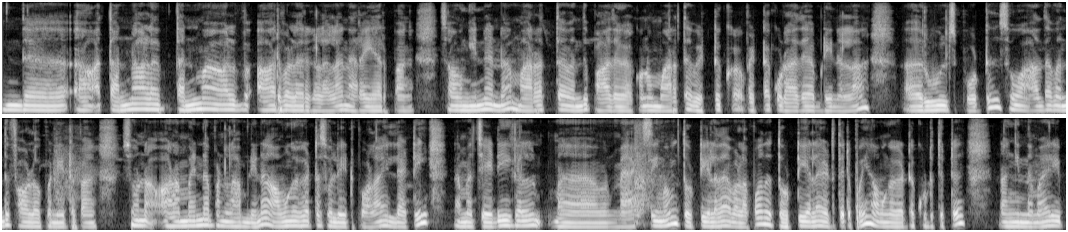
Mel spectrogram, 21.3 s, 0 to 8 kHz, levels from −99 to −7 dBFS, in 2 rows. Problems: none marked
